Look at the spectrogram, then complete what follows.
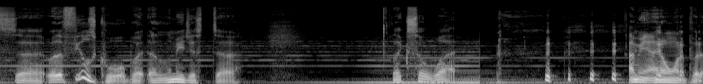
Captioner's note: laughs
